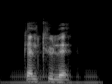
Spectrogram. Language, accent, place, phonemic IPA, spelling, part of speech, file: French, France, Lyon, /kal.ky.lɛ/, calculait, verb, LL-Q150 (fra)-calculait.wav
- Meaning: third-person singular imperfect indicative of calculer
